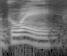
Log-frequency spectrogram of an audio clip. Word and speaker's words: gui: and become a gui, this is pronounced as a G, a gui, a hungry ghost.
